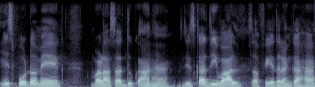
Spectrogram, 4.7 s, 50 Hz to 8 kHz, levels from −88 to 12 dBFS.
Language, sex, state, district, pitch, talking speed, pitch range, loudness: Hindi, male, Jharkhand, Garhwa, 150 Hz, 175 wpm, 140-165 Hz, -15 LUFS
